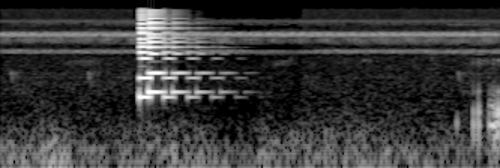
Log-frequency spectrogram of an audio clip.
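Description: A short phone notification tone, a quick run of stepped beeps lasting about a second, starting about a second in.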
